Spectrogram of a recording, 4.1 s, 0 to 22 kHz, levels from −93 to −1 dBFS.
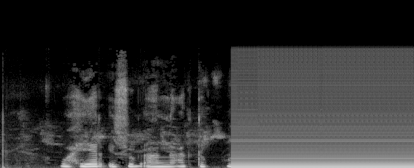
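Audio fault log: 2.32–4.15 s system hang loop: a steady 188 Hz buzz replaces the speech as a frozen driver lets hardware replay one 5.33 ms buffer, which fits 256 samples.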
